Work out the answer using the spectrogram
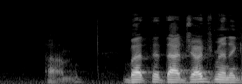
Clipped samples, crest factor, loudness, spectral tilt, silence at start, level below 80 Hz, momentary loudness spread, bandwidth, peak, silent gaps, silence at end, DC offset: under 0.1%; 18 dB; -21 LUFS; -6.5 dB/octave; 0.5 s; -56 dBFS; 20 LU; 11 kHz; -6 dBFS; none; 0 s; under 0.1%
